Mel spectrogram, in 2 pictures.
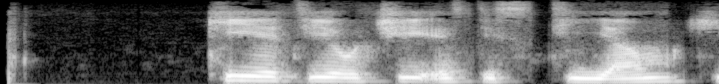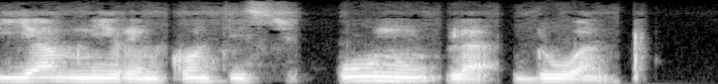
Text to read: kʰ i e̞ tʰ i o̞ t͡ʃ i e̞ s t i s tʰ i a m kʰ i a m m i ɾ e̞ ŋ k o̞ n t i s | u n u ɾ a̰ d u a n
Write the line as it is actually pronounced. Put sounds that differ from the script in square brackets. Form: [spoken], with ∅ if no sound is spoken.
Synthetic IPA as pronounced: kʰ i e̞ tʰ i o̞ t͡ʃ i e̞ s t i s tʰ i a m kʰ i a m [n] i ɾ e̞ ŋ k o̞ n t i s | u n u [l] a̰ d u a n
